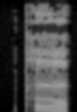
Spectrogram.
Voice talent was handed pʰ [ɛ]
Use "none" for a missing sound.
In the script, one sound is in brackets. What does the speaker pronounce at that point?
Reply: ɛ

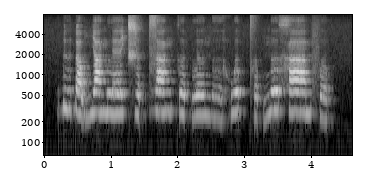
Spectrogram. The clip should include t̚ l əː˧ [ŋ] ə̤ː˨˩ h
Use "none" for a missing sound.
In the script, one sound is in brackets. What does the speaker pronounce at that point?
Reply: ŋ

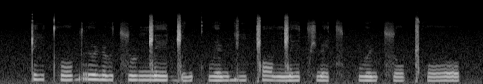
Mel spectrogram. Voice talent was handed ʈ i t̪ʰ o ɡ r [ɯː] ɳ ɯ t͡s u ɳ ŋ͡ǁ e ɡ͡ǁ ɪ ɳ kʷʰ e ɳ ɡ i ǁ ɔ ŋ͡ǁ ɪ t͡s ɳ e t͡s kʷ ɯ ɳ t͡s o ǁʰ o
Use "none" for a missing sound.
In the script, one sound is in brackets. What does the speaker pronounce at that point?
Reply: ɯ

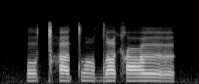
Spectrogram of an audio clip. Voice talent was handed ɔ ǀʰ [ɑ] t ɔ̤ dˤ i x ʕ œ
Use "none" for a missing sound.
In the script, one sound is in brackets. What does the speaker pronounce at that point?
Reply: a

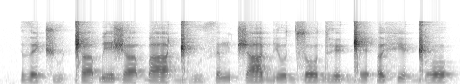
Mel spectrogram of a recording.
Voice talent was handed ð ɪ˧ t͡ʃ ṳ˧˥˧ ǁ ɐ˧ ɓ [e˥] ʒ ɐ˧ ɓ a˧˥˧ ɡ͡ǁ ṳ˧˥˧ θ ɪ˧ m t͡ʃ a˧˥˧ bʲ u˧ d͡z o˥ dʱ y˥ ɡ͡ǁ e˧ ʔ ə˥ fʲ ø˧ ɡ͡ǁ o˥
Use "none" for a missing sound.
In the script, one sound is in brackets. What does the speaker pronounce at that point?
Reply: i˥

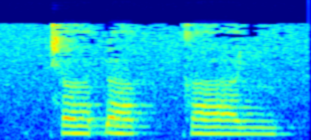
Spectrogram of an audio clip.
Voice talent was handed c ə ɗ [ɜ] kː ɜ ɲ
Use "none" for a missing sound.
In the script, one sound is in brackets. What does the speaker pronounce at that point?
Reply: ɜ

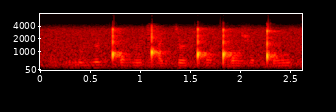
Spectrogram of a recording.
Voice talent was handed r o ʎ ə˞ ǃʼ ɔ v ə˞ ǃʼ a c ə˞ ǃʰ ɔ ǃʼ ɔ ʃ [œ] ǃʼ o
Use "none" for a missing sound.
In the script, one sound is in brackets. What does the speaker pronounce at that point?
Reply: œ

